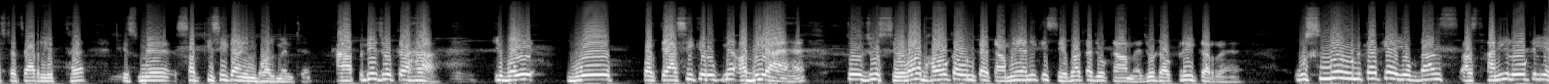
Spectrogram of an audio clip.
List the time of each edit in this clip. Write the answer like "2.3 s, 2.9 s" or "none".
3.3 s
